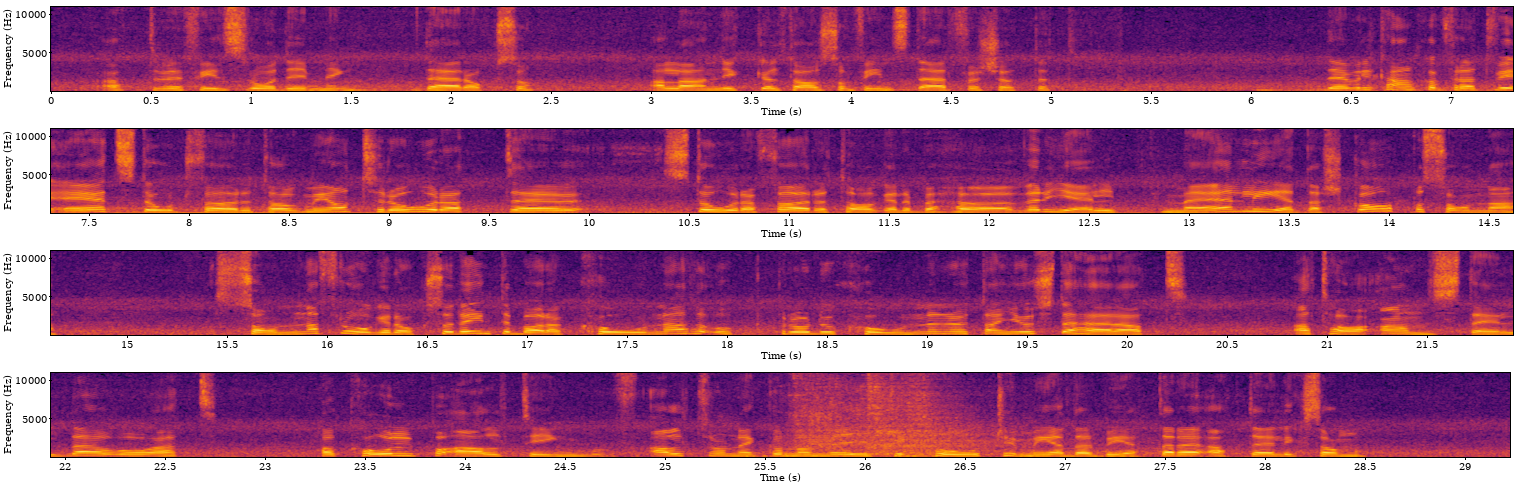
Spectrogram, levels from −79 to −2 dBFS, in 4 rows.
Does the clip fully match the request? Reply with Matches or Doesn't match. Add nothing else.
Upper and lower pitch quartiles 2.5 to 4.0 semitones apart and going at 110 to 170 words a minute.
Matches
